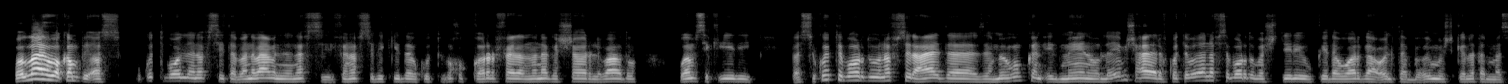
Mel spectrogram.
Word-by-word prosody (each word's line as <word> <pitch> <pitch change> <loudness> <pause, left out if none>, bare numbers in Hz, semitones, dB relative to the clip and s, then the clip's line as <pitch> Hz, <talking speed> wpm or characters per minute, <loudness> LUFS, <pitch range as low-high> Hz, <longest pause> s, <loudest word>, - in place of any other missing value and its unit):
والله 245 0 +11
هو 215 -3 +9
كان 185 0 +4
بيأثّر. 130 -3 -5
وكنت 170 -1 -15
باقول 160 0 -1
لنفسي 150 -2 -6
طب 125 - -7
أنا 130 +2 0
باعمل 150 -1 +4
لنفسي 130 -4 -7
في 115 +3 -9
نفسي 135 -1 -6
ليه 130 - -9
كده؟ 130 +1 -7
وكنت 125 0 -14
باخد - - -14
قرار - - 0
فعلًا 135 -1 +1
إن 125 0 -5
أنا 135 +1 -1
أجي 135 -1 -6
الشهر 135 +1 -3
اللي 125 -1 -9
بعده، 130 -1 0 0.4
وامسك 140 +2 -3
إيدي. 130 -3 -6 0.4
بس - - -10
كنت 220 0 -5
برضه 185 -3 0
نفس 180 0 -2
العادة 140 -5 +4
زي 125 +1 -9
ما 135 +3 -3
ممكن 180 +5 -6
إدمان 130 +2 -4
والّا 130 0 -6
إيه 185 - -7
مش 205 -3 -13
عارف. 145 -4 +2
كنت 140 +1 -9
بالاقى 180 +4 -3
نفسي 185 -3 -7
برضه 160 -1 -4
باشتري 135 +1 -6
وكده، 130 0 -7
وارجع 130 0 -2
أقول 125 +1 -4
طب 115 -3 -12
وإيه 110 +3 -9
المشكلة؟ 130 -1 -6
طب 125 -2 -10
ما 115 -1 -10
135 Hz, 210 wpm, -21 LUFS, 130-155 Hz, 0.4 s, والله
